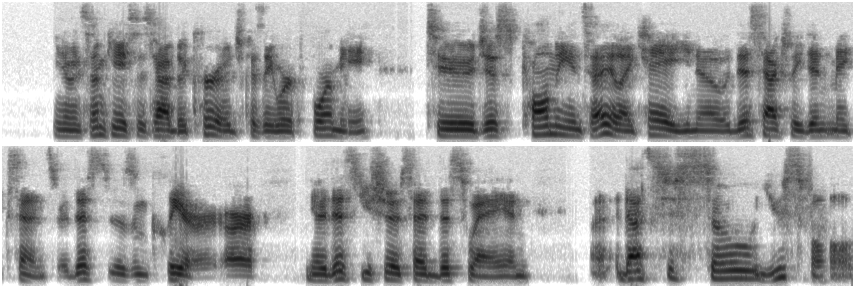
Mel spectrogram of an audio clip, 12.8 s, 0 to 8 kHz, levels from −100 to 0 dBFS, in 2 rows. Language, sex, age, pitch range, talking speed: English, male, 30-49, 130-160 Hz, 225 wpm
